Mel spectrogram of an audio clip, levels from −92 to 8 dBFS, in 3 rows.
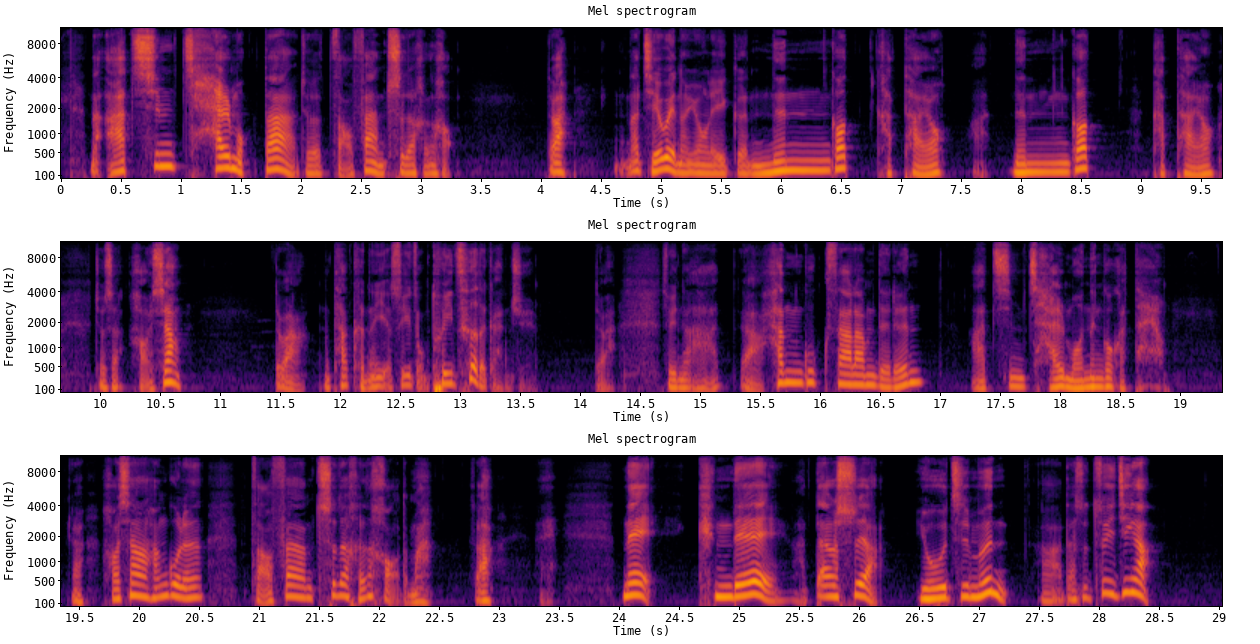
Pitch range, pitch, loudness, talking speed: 125-185 Hz, 140 Hz, -24 LUFS, 215 characters per minute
